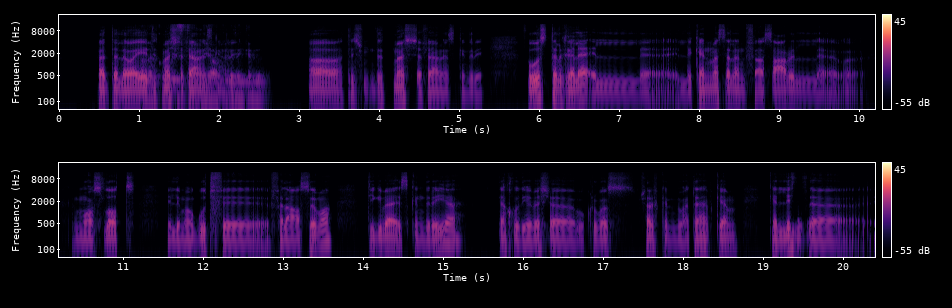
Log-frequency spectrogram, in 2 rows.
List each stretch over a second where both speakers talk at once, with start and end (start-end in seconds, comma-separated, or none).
1.0-2.5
